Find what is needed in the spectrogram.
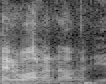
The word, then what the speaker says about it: Watanabe: Ken Watanabe.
